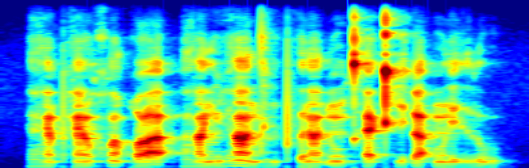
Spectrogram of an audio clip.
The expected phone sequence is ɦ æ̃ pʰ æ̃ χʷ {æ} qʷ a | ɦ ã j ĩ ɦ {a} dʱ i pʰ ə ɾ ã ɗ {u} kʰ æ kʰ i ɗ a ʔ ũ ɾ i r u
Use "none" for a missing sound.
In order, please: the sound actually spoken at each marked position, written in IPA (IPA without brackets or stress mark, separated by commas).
æ̃, ã, ũ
